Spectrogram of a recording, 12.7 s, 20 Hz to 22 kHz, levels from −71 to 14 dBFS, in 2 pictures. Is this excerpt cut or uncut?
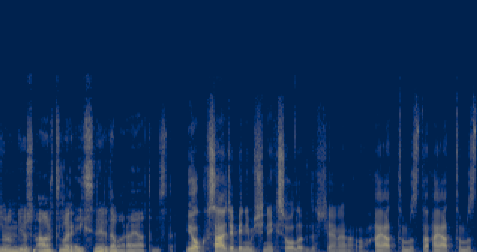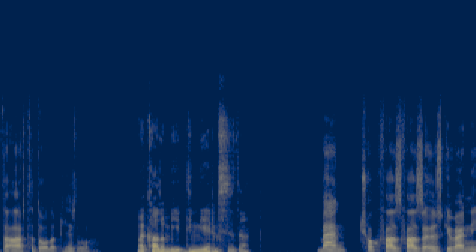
cut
